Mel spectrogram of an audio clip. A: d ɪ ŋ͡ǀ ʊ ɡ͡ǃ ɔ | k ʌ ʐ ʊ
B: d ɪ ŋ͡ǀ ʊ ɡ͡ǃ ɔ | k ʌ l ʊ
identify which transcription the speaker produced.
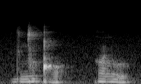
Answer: B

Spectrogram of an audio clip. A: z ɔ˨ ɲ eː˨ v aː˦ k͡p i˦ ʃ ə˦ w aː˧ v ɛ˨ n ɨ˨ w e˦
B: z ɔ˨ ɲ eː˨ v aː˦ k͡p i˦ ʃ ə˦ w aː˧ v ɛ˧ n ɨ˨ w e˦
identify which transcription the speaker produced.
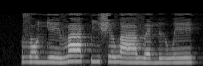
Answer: A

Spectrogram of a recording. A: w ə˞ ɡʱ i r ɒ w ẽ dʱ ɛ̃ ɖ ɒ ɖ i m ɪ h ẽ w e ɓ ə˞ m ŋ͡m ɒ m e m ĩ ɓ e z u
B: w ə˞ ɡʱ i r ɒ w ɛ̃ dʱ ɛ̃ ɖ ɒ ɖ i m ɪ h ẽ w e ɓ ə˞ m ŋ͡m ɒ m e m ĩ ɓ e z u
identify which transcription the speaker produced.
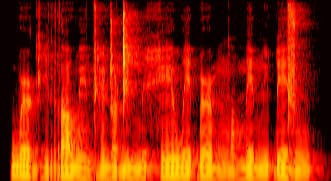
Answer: A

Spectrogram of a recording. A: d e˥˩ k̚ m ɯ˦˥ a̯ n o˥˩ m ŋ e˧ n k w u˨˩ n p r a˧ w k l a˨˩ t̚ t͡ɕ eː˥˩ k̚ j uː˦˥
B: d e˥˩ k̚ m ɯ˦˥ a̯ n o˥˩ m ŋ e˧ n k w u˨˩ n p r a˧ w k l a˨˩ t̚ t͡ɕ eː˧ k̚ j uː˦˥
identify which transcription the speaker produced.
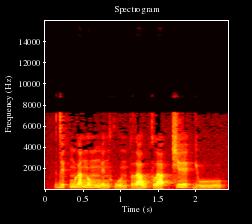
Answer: A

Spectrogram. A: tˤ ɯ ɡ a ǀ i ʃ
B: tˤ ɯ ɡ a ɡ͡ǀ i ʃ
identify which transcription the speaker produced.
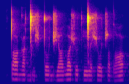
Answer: B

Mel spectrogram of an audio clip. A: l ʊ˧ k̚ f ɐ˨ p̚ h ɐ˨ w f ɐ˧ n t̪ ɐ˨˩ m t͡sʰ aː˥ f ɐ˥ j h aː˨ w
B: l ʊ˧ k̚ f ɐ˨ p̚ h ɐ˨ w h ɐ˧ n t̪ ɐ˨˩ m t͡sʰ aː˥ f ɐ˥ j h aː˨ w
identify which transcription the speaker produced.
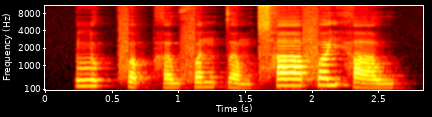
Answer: A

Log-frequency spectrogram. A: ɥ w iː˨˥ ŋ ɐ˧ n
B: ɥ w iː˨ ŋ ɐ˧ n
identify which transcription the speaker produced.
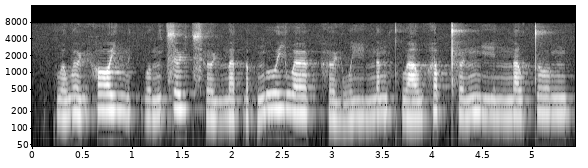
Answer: B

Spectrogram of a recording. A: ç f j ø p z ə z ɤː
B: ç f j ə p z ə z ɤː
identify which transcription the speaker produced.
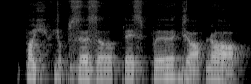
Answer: B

